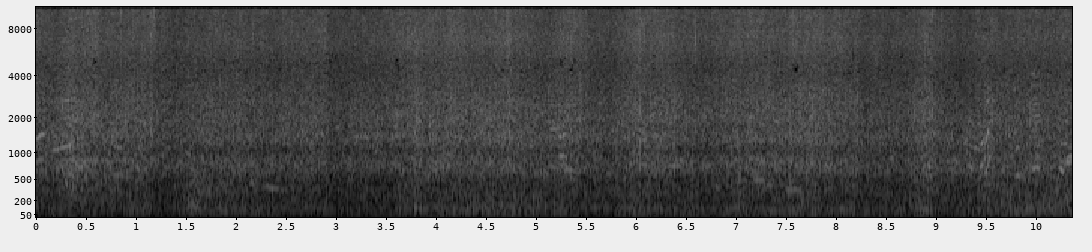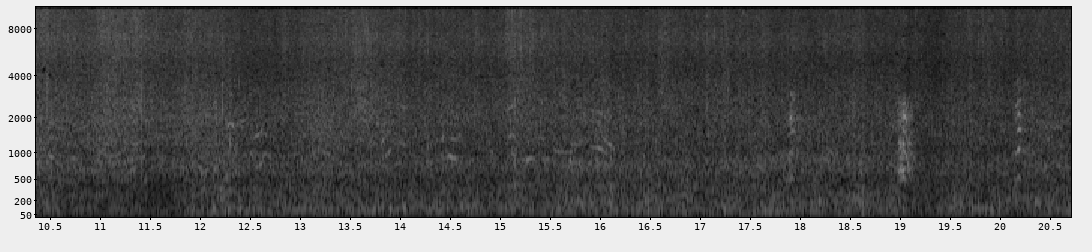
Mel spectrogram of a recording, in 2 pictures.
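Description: Fountain jets splashing steadily into a stone basin, with wind buffeting the microphone, heavier from about twelve seconds in. A voice gives a short laugh near the end.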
